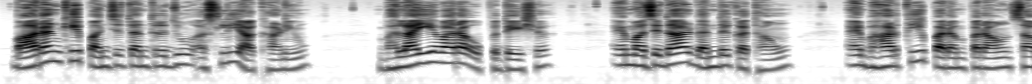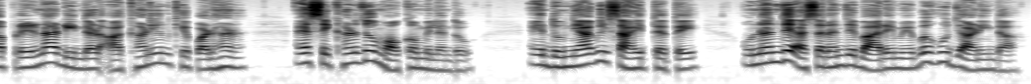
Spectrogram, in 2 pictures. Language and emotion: Sindhi, neutral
